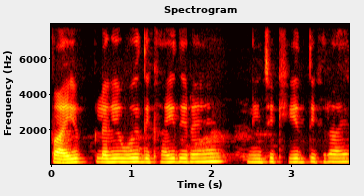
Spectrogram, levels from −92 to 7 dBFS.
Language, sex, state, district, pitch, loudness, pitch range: Hindi, female, Bihar, Vaishali, 200 Hz, -20 LUFS, 195-210 Hz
